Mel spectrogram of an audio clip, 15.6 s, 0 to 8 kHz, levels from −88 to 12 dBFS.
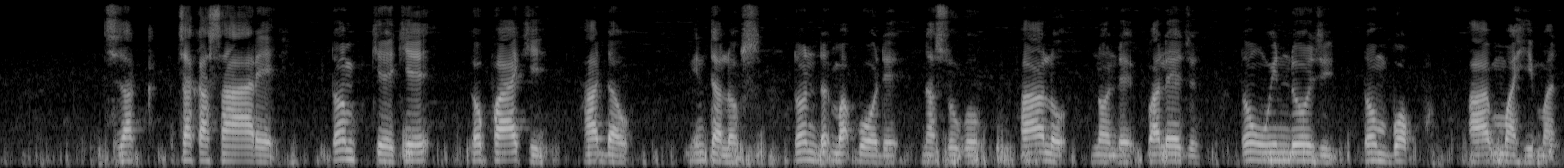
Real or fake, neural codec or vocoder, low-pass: real; none; 7.2 kHz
